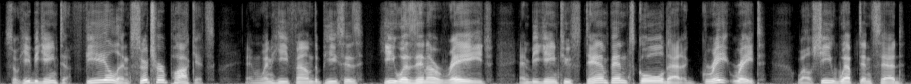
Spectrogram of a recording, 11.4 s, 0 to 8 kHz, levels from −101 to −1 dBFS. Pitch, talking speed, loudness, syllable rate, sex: 140 Hz, 185 wpm, -18 LUFS, 4.0 syllables/s, male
